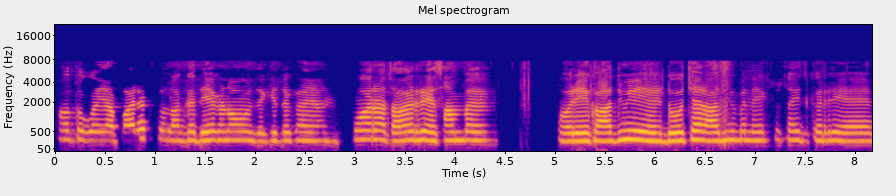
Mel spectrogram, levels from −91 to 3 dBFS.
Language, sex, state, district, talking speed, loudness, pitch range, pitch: Rajasthani, male, Rajasthan, Churu, 205 wpm, -14 LUFS, 235-255 Hz, 245 Hz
